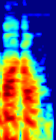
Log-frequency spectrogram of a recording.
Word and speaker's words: buccal: The smart people in medicine would call it buccal. There you go. Others pronounce it a variety of ways.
